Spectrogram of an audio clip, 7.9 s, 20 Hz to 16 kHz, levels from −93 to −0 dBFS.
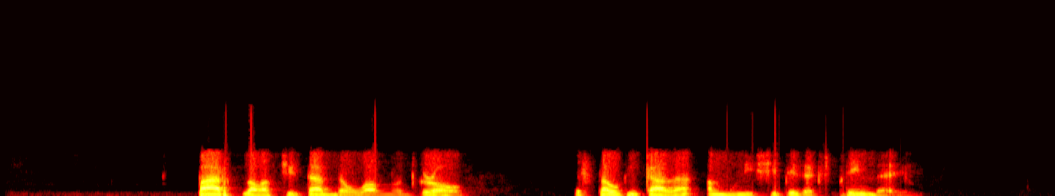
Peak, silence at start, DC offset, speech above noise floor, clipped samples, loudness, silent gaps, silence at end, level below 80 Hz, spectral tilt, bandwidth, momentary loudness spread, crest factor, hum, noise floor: -2 dBFS; 1.5 s; under 0.1%; 67 dB; under 0.1%; -23 LUFS; none; 1.2 s; -50 dBFS; -10 dB/octave; 4.7 kHz; 15 LU; 22 dB; none; -89 dBFS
